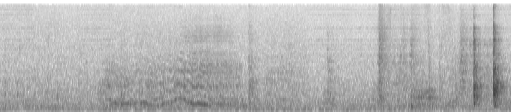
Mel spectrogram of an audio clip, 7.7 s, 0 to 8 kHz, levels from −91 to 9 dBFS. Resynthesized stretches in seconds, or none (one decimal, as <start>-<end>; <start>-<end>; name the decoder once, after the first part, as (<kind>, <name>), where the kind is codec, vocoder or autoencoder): 0.0-0.5 (codec, DAC); 1.2-1.7; 4.6-6.3; 6.9-7.7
